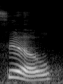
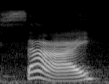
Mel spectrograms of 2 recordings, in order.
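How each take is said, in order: First: The vowel is short, like in 'sit'. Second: The vowel is long, like the word 'eye'. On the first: The speaker calls it right. "a short sound, which would be make an I" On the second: The speaker calls it wrong. "that would make my first syllable open"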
